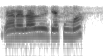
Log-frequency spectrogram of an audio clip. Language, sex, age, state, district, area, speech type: Tamil, female, 18-30, Tamil Nadu, Nagapattinam, urban, conversation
